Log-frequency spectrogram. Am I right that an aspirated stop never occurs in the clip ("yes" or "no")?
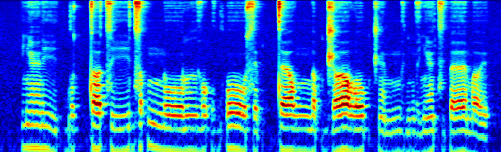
yes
